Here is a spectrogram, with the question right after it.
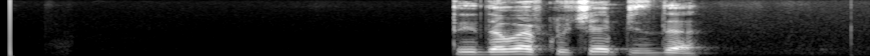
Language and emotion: Russian, angry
